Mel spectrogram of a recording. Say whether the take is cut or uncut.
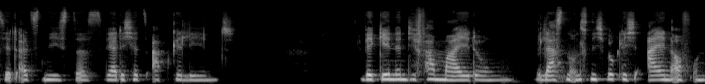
uncut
